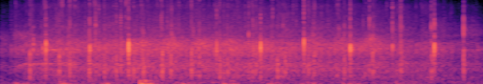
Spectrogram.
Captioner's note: audience applauding and cheering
